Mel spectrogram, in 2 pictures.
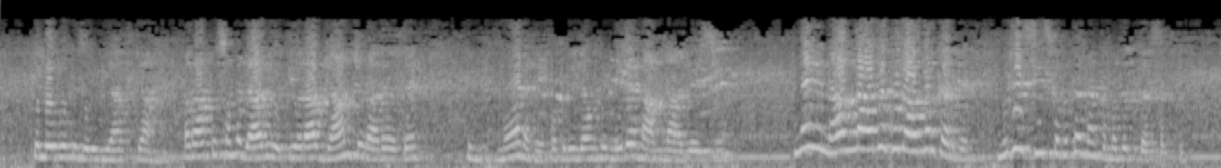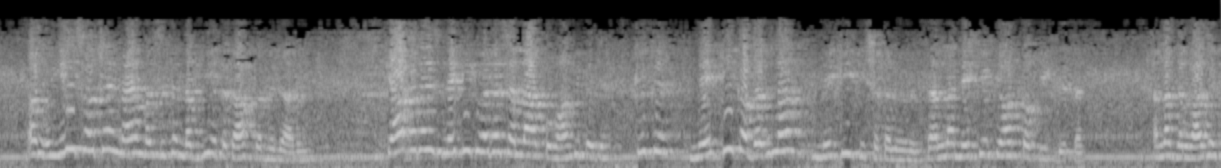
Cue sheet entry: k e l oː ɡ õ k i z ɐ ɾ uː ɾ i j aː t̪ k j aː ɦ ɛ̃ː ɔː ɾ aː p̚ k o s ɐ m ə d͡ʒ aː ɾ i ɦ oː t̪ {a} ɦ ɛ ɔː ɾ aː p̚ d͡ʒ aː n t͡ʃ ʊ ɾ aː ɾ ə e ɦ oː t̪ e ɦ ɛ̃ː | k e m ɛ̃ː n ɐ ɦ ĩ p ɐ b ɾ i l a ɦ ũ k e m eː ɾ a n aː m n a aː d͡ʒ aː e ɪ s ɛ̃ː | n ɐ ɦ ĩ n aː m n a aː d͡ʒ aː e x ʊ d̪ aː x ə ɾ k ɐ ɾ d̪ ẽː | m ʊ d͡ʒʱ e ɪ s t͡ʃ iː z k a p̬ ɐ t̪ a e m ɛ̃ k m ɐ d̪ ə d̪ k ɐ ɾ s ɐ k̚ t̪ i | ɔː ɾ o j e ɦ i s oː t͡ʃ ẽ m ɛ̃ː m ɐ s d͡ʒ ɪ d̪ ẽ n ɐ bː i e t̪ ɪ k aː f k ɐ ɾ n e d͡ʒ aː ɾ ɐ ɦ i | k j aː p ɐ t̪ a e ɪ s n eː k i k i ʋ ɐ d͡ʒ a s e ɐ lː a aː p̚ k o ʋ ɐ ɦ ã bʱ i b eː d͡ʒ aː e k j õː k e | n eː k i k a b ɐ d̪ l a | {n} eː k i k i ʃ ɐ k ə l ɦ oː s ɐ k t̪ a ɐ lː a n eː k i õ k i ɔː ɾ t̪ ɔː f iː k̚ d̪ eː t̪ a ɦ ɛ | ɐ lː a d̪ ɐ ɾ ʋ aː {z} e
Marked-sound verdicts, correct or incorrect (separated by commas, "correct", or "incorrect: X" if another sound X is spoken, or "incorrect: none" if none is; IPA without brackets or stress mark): incorrect: i, correct, correct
